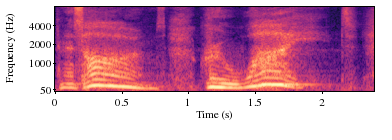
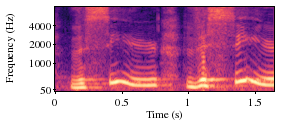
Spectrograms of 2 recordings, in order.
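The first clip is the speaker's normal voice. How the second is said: higher playful call; 8 semitones higher than usual. Acted. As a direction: tease him by calling out. Spider Caliph calls the vizier.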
